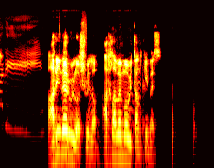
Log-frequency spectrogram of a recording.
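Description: A man speaks gruffly in a cartoon voice.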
